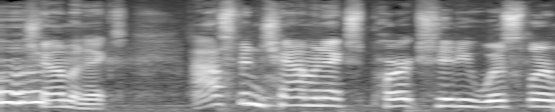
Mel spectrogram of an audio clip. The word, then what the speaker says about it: Chamonix: Chamoix? Chamonix.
